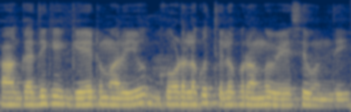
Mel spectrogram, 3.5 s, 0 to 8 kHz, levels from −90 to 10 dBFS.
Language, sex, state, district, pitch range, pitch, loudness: Telugu, male, Telangana, Hyderabad, 130-140 Hz, 135 Hz, -16 LUFS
